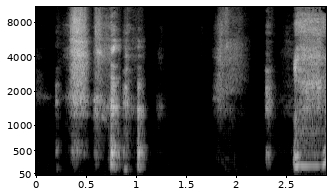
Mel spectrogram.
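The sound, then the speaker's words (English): A dog named Buddy makes a string of short, breathy grunts and snorts in irregular bursts, with a pause in the middle and a longer, lower-pitched grunt at the end. “He's making so many grunting sounds.”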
